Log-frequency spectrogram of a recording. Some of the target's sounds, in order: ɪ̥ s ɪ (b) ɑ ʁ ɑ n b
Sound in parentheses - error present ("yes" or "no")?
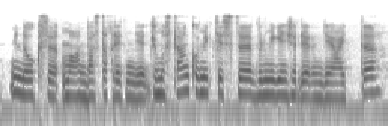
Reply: yes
